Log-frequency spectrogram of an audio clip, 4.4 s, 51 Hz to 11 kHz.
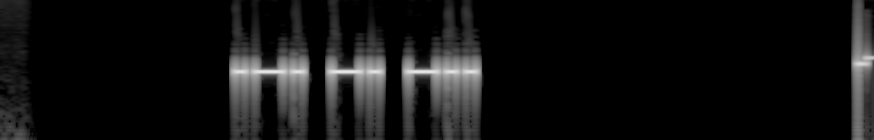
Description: Morse code, heard as a keyed tone, about 25 wpm, 700 Hz. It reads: RND
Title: USA Call Sign Postfixes - 3 Letters 25wpm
